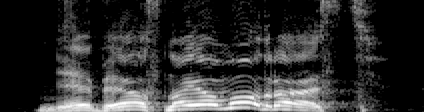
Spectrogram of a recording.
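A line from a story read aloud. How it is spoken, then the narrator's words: Shouted again. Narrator (Russian): В третий раз закричал он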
